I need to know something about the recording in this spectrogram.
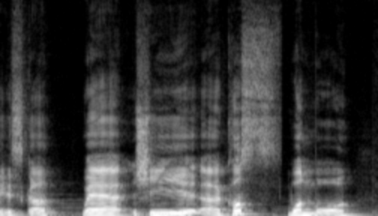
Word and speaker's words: Isuka: The U in Japanese is always a bit weird because you tend to swallow it. So, I'm just going to say Iska where she costs one more and she bottom decks cards.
